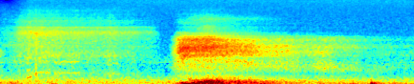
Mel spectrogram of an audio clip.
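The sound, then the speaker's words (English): A single deep breath: a sudden, loud, airy rush that swells and then slowly fades over a couple of seconds, with faint steady hiss before and after it. “So, taking a deep breath with us.”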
